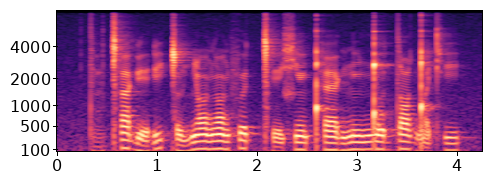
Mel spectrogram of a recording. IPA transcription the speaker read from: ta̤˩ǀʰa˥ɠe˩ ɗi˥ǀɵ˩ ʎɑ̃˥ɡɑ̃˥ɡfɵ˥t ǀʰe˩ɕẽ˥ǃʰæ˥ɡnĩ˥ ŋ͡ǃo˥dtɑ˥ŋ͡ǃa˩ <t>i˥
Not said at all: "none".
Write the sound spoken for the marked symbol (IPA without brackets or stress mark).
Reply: cʰ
